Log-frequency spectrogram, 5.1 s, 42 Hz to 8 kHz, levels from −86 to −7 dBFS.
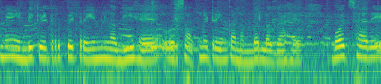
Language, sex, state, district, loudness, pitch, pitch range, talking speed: Hindi, female, Maharashtra, Mumbai Suburban, -16 LUFS, 200 Hz, 185-210 Hz, 190 wpm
